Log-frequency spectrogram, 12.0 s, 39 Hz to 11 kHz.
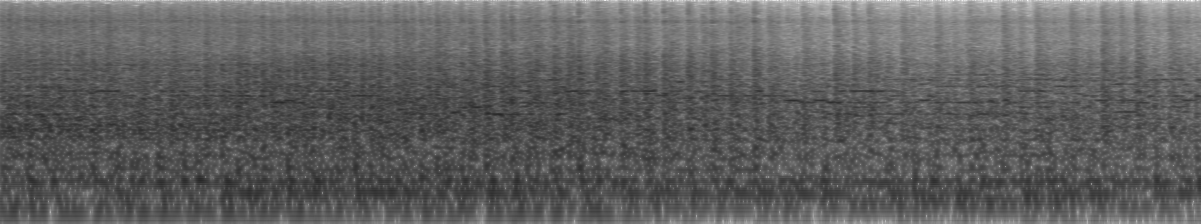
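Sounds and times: dhol band drumming: 0.0 - 12.0.

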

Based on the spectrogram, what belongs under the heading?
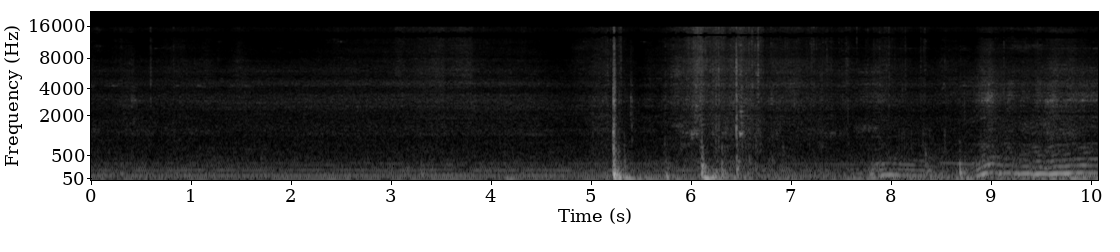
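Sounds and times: vehicle engines idling: 0.0 - 10.0.

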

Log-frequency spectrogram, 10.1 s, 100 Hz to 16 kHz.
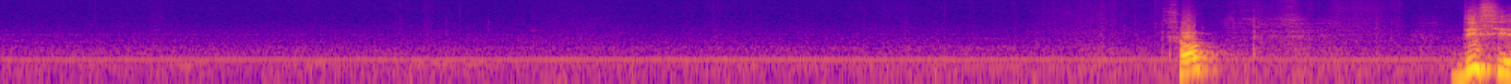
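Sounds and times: mid-pitched hum: 0.0 - 10.0
room tone hiss: 0.0 - 10.0.

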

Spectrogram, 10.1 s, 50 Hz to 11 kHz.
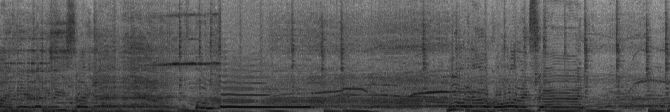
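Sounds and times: hip hop beat over speakers: 0.0 - 10.0
long held tone: 2.4 - 4.7.

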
